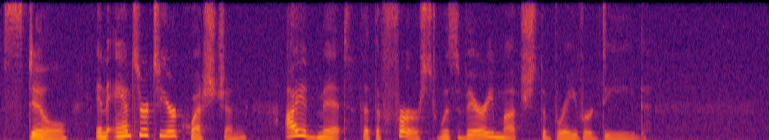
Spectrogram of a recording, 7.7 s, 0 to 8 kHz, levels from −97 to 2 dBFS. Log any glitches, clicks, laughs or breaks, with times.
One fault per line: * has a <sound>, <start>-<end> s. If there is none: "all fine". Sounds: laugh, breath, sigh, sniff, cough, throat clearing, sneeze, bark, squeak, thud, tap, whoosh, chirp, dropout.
all fine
